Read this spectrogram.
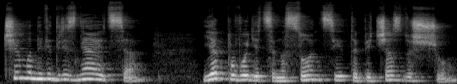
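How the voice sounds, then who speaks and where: Woman with a soft dark voice. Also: medium pitch, expressive, moderate pace. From Ukraine. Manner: warm conversational, with hesitations and self-corrections. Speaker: gardening channel host. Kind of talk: casual spoken garden review.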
